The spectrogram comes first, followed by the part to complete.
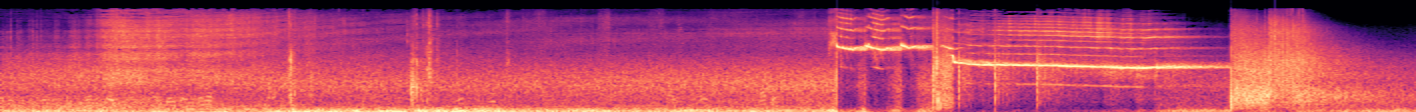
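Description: Salute firework rocket in flight: a loud, wavering high whistle that settles into one steady, slowly sinking tone. About twelve seconds in it ends with a sudden bang that fades away. Before it, a few seconds of low hiss with faint clicks while the fuse is lit.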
